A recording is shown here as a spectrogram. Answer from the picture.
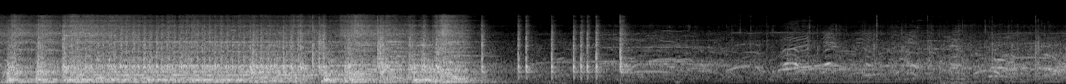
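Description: Marching band of brass and drums playing loudly, the music breaking off abruptly about halfway through. It is followed by a few sharp drum clicks and the chatter and calls of a large crowd.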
